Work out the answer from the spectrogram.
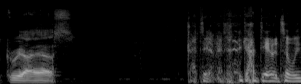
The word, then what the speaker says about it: Gris: And then some jabroni here wrote that Greece is pronounced Greece. All right, so it's definitively Greece according to you wrong. No, the developers said it was GRIS.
